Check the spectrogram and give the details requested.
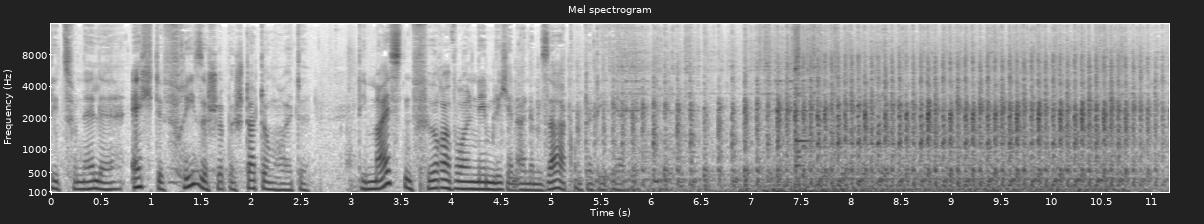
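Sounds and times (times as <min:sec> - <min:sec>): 
speech: 0:00.0 - 0:06.3
old forklift engine running: 0:04.3 - 0:11.1.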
